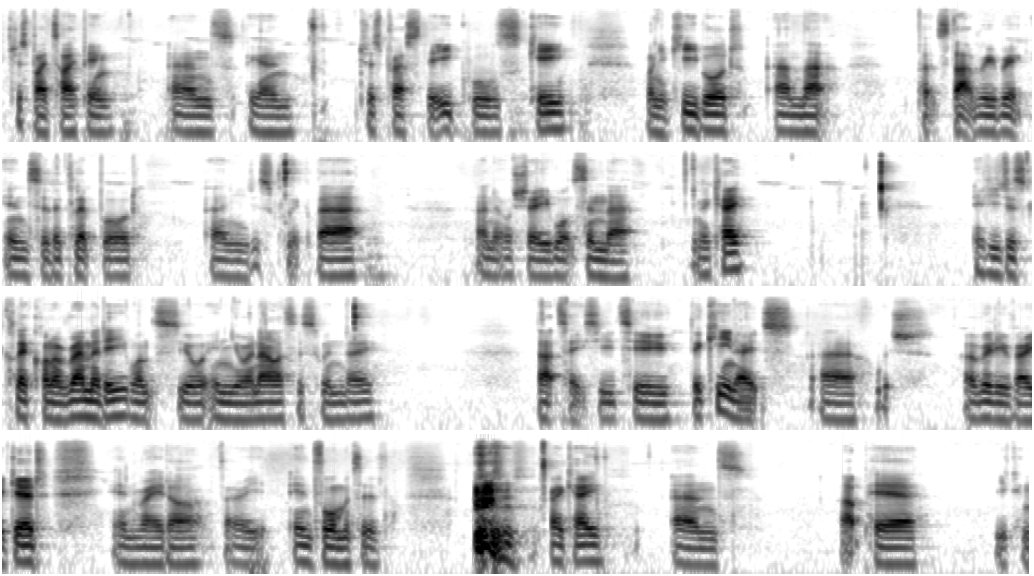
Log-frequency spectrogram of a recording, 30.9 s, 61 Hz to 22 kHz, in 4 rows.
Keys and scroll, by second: 2.3 =.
